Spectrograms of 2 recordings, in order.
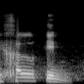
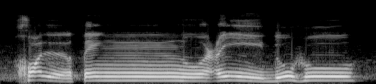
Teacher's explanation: Khalqin is incorrect. Khal, with a full mouth, a thicker tone.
